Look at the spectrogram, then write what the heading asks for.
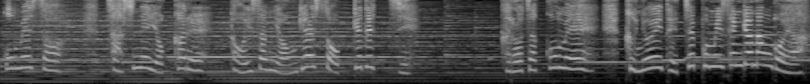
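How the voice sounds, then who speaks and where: A woman playing a small, wise child deity in a game, speaking in a calm, measured, thoughtful way. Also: extremely high pitch, music in the background. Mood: calm, explaining. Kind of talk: scripted game character dialogue.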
